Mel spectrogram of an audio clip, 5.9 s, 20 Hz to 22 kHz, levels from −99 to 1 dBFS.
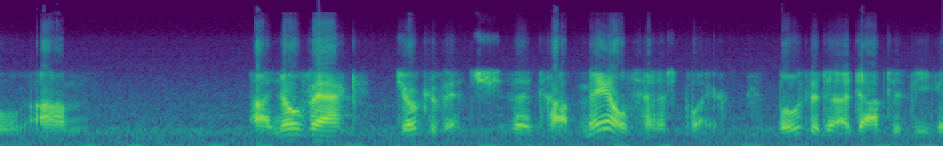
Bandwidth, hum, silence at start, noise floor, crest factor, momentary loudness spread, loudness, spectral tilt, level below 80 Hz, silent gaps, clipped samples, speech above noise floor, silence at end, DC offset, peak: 16 kHz; none; 0 s; -48 dBFS; 22 dB; 16 LU; -21 LUFS; -1.5 dB/octave; -54 dBFS; none; under 0.1%; 26 dB; 0 s; under 0.1%; 0 dBFS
